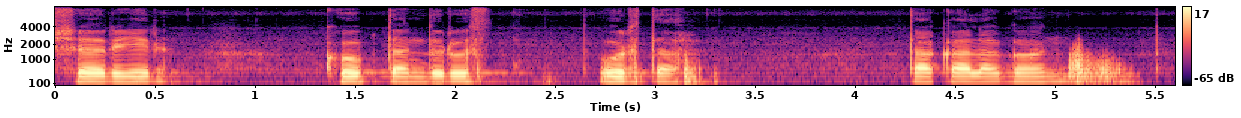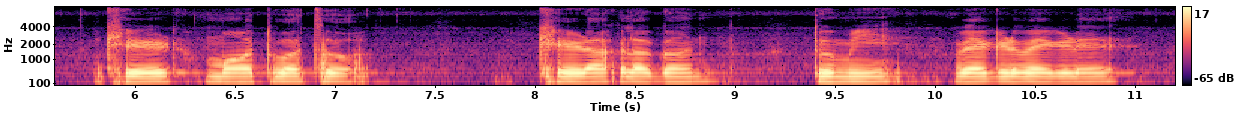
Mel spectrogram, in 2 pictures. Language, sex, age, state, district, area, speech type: Goan Konkani, male, 18-30, Goa, Salcete, urban, spontaneous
